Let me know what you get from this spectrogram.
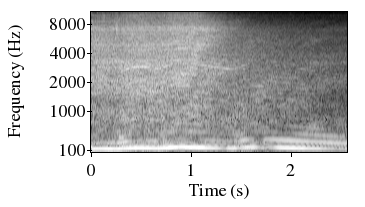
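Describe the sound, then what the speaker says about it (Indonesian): A grey Toyota Vios third-generation sedan with street sporty modifications, its engine revving loudly up close, the pitch climbing and dipping through a sustained rev. "Teman-teman dengerin nih suara mesinnya."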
